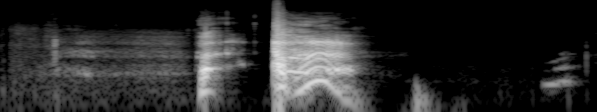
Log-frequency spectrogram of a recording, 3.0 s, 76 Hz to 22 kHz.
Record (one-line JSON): {"cough_length": "3.0 s", "cough_amplitude": 32768, "cough_signal_mean_std_ratio": 0.3, "survey_phase": "beta (2021-08-13 to 2022-03-07)", "age": "45-64", "gender": "Male", "wearing_mask": "No", "symptom_none": true, "smoker_status": "Never smoked", "respiratory_condition_asthma": false, "respiratory_condition_other": false, "recruitment_source": "REACT", "submission_delay": "2 days", "covid_test_result": "Negative", "covid_test_method": "RT-qPCR", "influenza_a_test_result": "Negative", "influenza_b_test_result": "Negative"}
